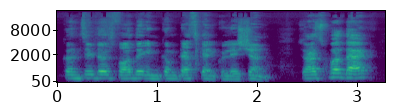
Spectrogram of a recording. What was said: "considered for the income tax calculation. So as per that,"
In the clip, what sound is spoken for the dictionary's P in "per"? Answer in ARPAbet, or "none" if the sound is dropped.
F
